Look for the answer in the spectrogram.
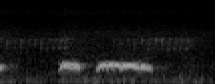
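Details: Spotted dove cooing: a short, soft hoot followed by a longer, steady, mellow coo, low and hollow in tone, with a faint high hiss in the background.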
